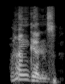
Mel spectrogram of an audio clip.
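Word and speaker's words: Huygens: I get that pronounce hungun to Saturn speci it's dutch so it's like deep in the throat okay a mission to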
